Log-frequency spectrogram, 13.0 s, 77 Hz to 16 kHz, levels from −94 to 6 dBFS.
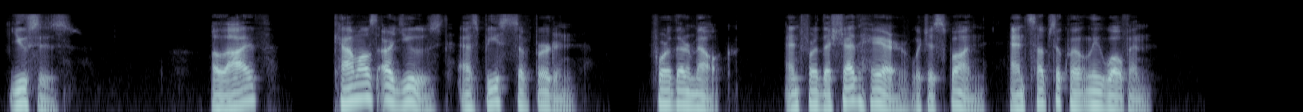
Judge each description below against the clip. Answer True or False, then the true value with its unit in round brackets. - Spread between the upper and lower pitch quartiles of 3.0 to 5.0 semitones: True (4.7 semitones)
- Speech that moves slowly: True (110 wpm)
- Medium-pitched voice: False (100 Hz)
